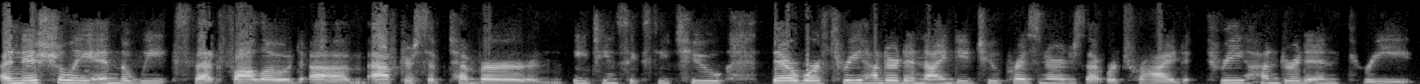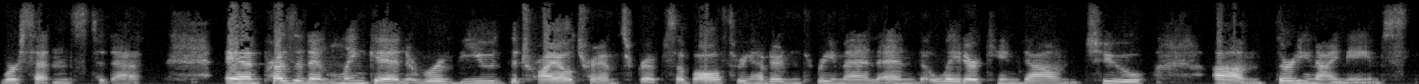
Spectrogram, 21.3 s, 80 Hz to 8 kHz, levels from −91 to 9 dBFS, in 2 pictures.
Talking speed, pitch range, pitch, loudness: 115 wpm, 185-225 Hz, 200 Hz, -20 LUFS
